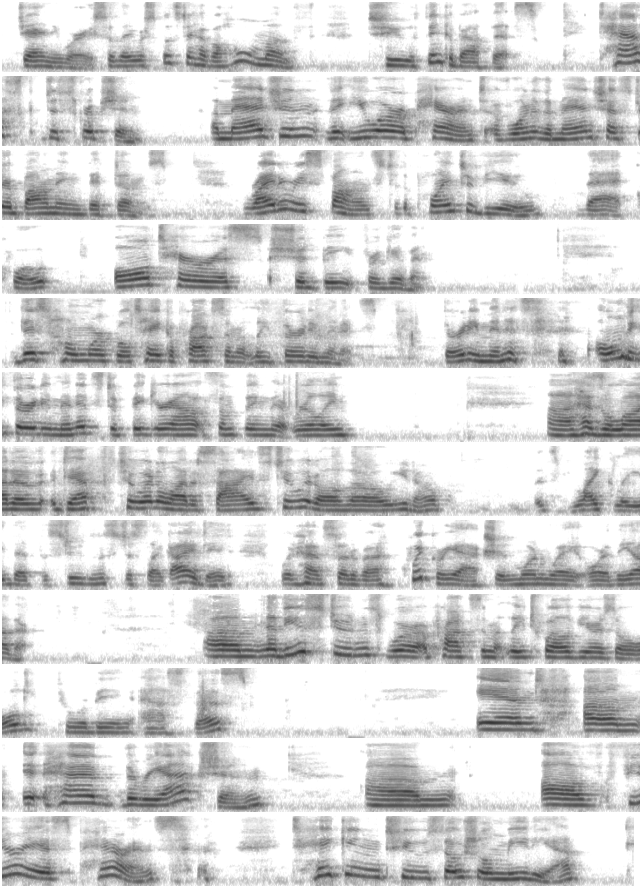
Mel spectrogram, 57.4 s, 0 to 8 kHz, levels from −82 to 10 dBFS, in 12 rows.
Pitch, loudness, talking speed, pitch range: 205 Hz, -24 LUFS, 135 wpm, 180-245 Hz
